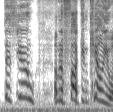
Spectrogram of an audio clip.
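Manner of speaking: high-pitched mock threat from a furious mother; squeaky mom voice, playfully threatening; imitating angry mom. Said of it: "She's like".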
